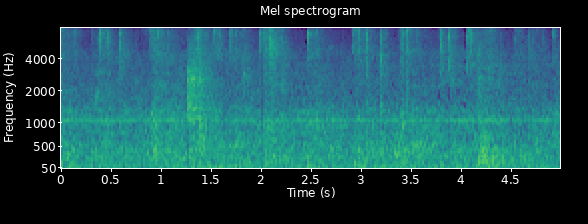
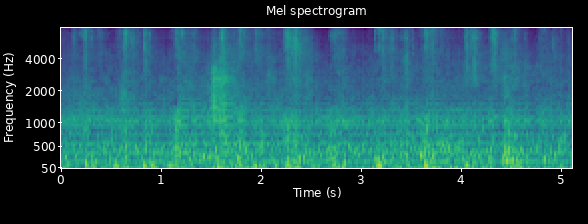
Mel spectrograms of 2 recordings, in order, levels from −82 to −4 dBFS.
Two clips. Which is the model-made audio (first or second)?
second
